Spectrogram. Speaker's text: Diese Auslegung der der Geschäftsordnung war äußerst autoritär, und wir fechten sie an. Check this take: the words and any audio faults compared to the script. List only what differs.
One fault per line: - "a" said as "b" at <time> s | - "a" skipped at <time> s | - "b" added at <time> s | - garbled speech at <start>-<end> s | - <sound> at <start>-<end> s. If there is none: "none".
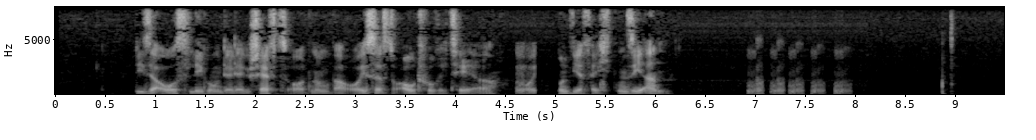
- laugh at 4.6-4.8 s
- laugh at 6.9-8.0 s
